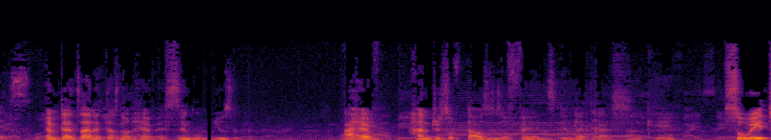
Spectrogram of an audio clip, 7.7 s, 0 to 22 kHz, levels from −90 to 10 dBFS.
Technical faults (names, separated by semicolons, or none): gap at a join of encoded pieces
